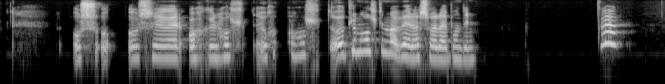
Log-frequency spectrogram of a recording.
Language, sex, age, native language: Icelandic, male, 12, Icelandic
